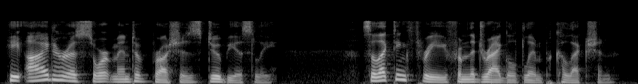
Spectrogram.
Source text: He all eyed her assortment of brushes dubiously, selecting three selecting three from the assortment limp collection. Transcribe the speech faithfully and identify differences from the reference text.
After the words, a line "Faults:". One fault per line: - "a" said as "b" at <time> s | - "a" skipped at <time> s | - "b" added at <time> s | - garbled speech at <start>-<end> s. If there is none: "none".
He eyed her assortment of brushes dubiously, selecting three from the draggled limp collection.
Faults:
- "all" skipped at 0.2 s
- "selecting three" skipped at 4.5 s
- "assortment" said as "draggled" at 4.8 s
